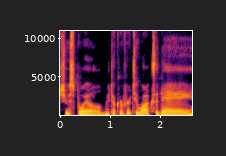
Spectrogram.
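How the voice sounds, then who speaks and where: A soft-spoken woman talks at a moderate pace with a medium pitch. The sound is dry and close with no echo, and the recording is very clean over a silent background. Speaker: beauty and fragrance YouTuber. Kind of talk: casual vlog chat. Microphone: talking close into microphone.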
